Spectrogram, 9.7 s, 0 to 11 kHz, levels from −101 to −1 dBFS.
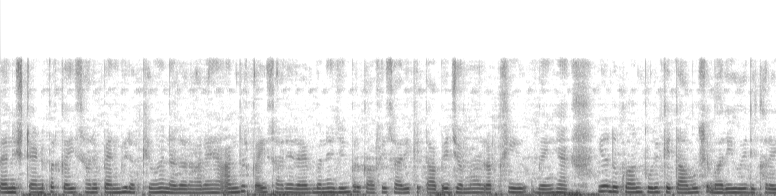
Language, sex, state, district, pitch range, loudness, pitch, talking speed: Marwari, female, Rajasthan, Nagaur, 185-235 Hz, -36 LUFS, 220 Hz, 230 wpm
